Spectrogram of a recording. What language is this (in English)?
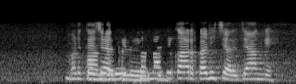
Punjabi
